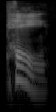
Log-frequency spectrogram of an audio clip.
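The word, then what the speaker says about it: פּ: Well, the dagesh makes it a letter Pei, that's its first name, which is a voiceless bilabial plosive that makes a p sound, as in the word power, right?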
